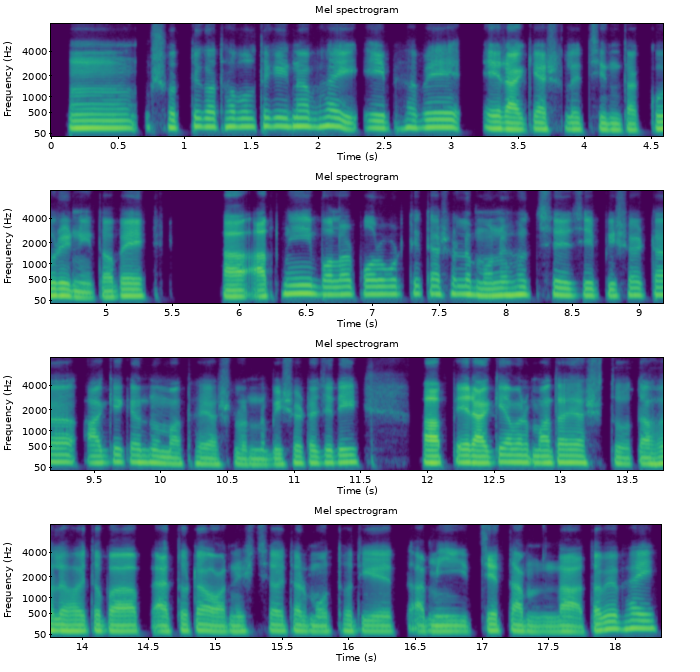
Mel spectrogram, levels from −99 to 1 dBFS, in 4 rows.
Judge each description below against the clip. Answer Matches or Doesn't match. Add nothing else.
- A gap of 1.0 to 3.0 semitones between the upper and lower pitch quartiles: Doesn't match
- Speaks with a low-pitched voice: Matches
